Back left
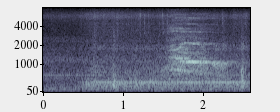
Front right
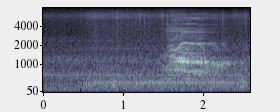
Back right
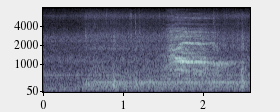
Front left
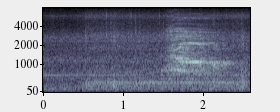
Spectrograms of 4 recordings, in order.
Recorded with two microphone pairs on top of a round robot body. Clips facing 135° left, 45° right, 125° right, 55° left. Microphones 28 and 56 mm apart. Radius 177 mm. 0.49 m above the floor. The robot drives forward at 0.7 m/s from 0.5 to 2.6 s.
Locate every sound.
1.5 s a scream: 90° right, 4 m; by 2.3 s 100° right, 4.5 m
